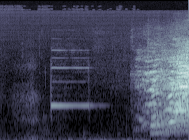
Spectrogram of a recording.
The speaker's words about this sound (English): a brief message on our machine. Thank you very much. Record your message after the tone.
